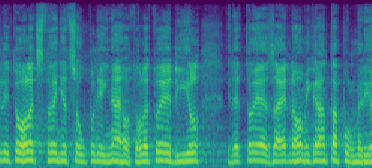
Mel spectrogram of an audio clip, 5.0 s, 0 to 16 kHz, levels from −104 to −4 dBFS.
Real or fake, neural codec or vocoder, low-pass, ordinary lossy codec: fake; vocoder, 44.1 kHz, 128 mel bands every 256 samples, BigVGAN v2; 14.4 kHz; AAC, 64 kbps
